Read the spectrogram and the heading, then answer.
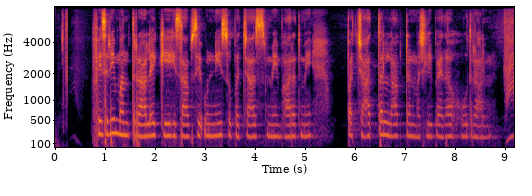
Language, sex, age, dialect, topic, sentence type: Bhojpuri, female, 18-24, Western, agriculture, statement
